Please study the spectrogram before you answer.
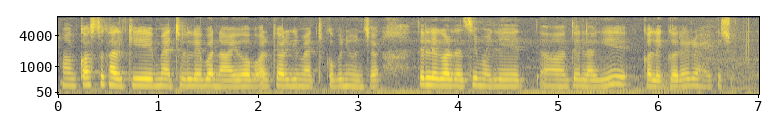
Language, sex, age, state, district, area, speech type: Nepali, female, 18-30, West Bengal, Darjeeling, rural, spontaneous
